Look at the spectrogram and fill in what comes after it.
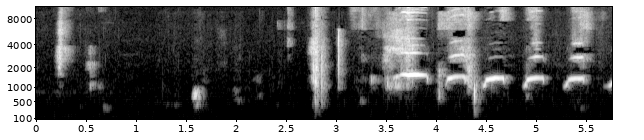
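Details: Orphaned baby monkey crying for its mother before sleep; after a quiet start with a few clicks, a sharp burst leads into repeated clear whistled wails, bending up then down, spaced under a second apart.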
